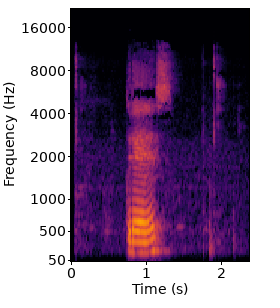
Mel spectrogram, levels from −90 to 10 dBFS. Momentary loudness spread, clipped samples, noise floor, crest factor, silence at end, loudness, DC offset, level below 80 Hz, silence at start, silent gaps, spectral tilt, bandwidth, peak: 25 LU; under 0.1%; -57 dBFS; 20 dB; 0.4 s; -19 LUFS; under 0.1%; -74 dBFS; 0.75 s; none; -3.5 dB/octave; 13 kHz; -4 dBFS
